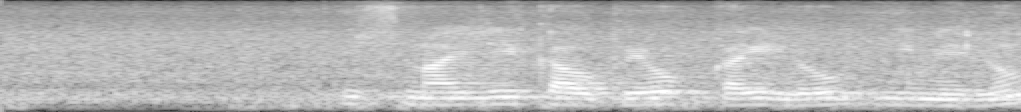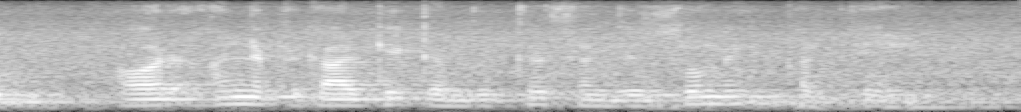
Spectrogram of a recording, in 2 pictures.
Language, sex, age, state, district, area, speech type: Hindi, male, 60+, Uttar Pradesh, Lucknow, rural, read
